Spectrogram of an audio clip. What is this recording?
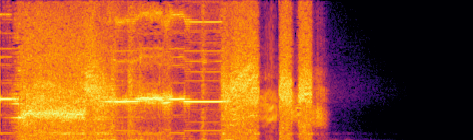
harsh noise blast
The sample is a short blast from the last couple of seconds of a noise track I just completed... A lot of neat, varried textures and such... the very end is me screaming while rapidly turning a distortion on and off.
feedback, harsh, noise, scream, vocal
